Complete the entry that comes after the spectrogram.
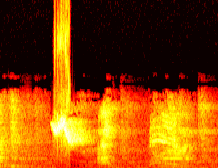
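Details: Pet African grey parrot shouting on its owner's return home until it gets its food: a loud, piercing whistled squawk, then a shorter harsh cry and a raspy, buzzy call, indoors with little else heard.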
